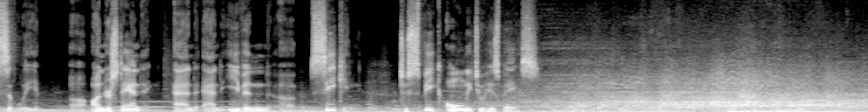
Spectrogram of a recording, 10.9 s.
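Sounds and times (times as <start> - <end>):
speech: 0.1 - 7.9
din of protesters on the street: 6.8 - 10.8.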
